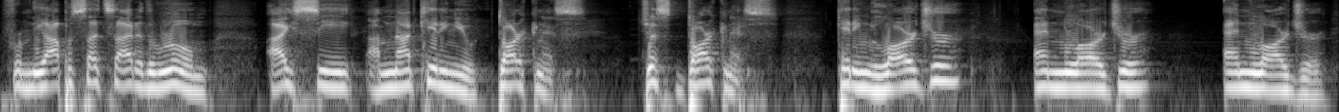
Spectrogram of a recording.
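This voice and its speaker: Man, middle-aged comedian, fast profane storyteller, slightly high voice, acts out voices. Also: a little mellow. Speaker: comedian guest. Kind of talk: animated storytelling in a podcast chat.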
